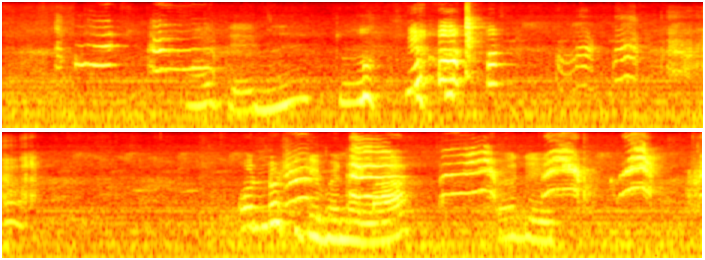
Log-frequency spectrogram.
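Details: Indian ringneck parakeet talking, mixing lower, voice-like drawn syllables with sharp squeaky notes and bending, warbled phrases, ending in a loud burst of strained high chatter indoors.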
